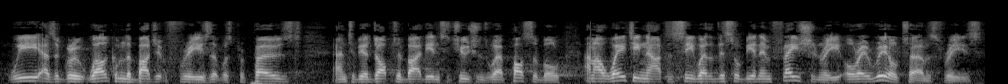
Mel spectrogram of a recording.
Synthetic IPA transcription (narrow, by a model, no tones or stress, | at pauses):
wiɨ̰zɨɡɹʉpwɛlˠkə̃mðəbʌd͡ʒɨtfɹizðəʔ̚wʌz̥pʰɹ̥əpʰoʊzd | ʔɨ̰̃ntʰɨbiɨdɑp̚tɨd̚baɪðiɪ̃nstɨ̥tʰʉʃn̩zwə˞pʰɑsəbəlˠʔə̰̃nə˞weɪɾɪ̃ŋnaʊɾɨsiwɛðə˞ðɪswəlˠbiɨ̃nɨ̃ɱfleɪʃɨ̃nɹiʔə˞ɨɹilˠtʰɜ̃˞mz̥fɹḭz̥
